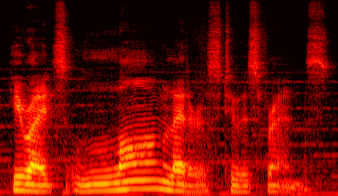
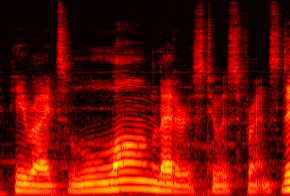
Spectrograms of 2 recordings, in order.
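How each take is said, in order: No difference in how they are said.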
